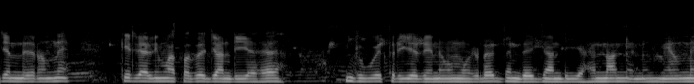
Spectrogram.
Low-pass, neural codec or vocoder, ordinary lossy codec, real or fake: 7.2 kHz; codec, 16 kHz, 4 kbps, X-Codec, HuBERT features, trained on general audio; none; fake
